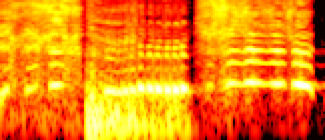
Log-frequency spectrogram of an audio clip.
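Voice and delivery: high, spluttering mock sobs; ridiculous crying noises. Shown as a demonstration. Boy being led down the foul line, ridiculous mock sobbing. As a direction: ham up a snotty, juddering cry. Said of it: "making all kinds of ridiculous noises".

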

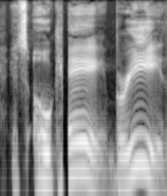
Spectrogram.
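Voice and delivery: slow, gentle reassurance; soothing coach. Acted. Coach to the crying young pitcher, slow and soothing. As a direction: talk a sobbing kid down slowly.

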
